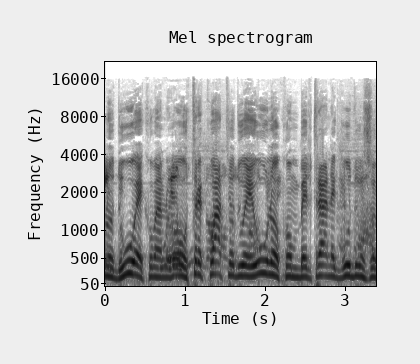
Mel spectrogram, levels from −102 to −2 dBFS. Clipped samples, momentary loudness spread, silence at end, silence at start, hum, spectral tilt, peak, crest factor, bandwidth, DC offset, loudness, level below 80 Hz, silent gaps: under 0.1%; 4 LU; 0 s; 0 s; none; -6 dB/octave; -2 dBFS; 12 dB; 14 kHz; under 0.1%; -14 LUFS; -46 dBFS; none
